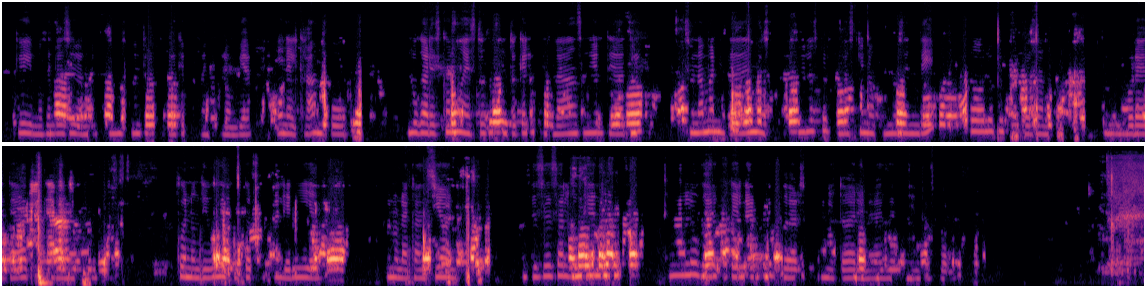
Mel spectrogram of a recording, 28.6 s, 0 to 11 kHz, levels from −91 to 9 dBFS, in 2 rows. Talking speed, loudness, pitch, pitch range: 150 wpm, -19 LUFS, 225 Hz, 210-255 Hz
